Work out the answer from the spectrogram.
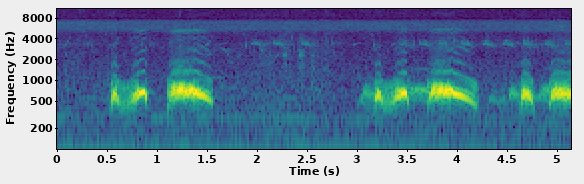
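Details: Spotted dove acting as a lure bird to call wild doves in to its tree in Vietnam. Cooing phrases, each a short double note and then a long falling coo, repeat quickly, overlaid by a faint steady tone and a low hum.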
